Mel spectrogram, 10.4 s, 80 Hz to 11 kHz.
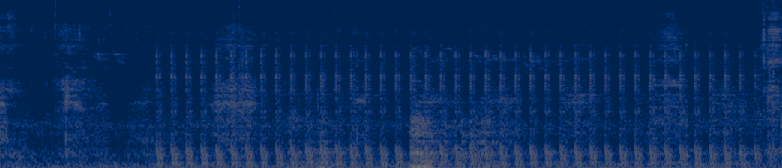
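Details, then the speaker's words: Diesel heater newly installed under driver's seat of 2017+ VW Crafter/MAN TGE, fed from main tank, leaking fuel filter removed and re-primed: quiet regular fuel pump ticking over low fan hum as it starts up; normal priming and start. "So I've just turned it on, it's just starting up now. Let's see if it gets any heat."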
